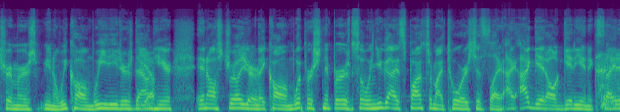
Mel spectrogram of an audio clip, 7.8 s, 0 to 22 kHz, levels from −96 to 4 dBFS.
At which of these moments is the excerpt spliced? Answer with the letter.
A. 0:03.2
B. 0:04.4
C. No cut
B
